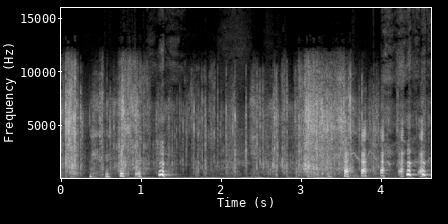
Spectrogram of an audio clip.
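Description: Paper and cardboard crinkling and tearing as a thoroughly stapled package holding chocolate muesli is unpacked, with many irregular rustles, rips and crunches.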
